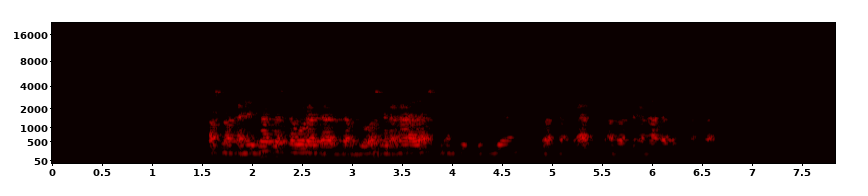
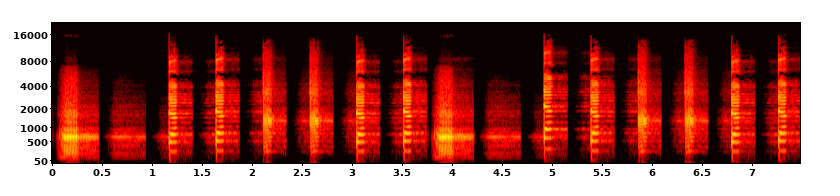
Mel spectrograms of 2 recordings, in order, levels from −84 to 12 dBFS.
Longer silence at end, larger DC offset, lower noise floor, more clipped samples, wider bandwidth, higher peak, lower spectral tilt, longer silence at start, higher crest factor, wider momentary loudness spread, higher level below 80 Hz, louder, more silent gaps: first, 1.2 s vs 0 s; neither; first, under -90 dBFS vs -39 dBFS; neither; second, 4.2 kHz vs 16 kHz; second, -42 dBFS vs 0 dBFS; first, -2 dB/octave vs 0 dB/octave; first, 1.55 s vs 0.05 s; about the same, 20 dB vs 24 dB; second, 12 LU vs 15 LU; second, under -90 dBFS vs -70 dBFS; second, -61 LUFS vs -22 LUFS; second, none vs 0.94-0.98 s, 1.41-1.45 s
